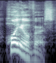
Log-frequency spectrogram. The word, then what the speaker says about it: HoYoverse: that's the devil that's how you say it hoyoverse they showed off genji impact trailer uh it's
